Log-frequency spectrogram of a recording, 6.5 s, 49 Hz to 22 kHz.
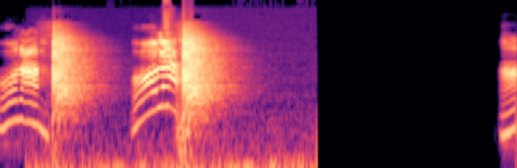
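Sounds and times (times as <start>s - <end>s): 
sharp slap to the face: 0.4s - 4.0s.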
